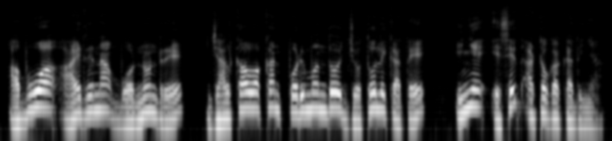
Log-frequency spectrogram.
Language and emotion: Santali, surprised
